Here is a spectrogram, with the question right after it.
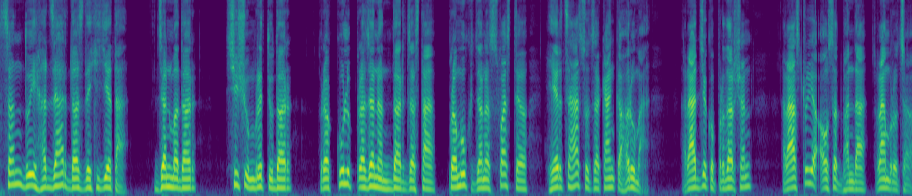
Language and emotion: Nepali, neutral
